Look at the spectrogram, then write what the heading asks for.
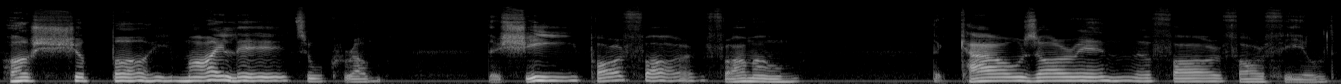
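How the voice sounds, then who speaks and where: A woman's voice: low voice, steady tone, very slow, darkish tone, full character voice. A woman acting in an audio play, expressively voicing assorted characters and remembered family. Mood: soft lullaby.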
